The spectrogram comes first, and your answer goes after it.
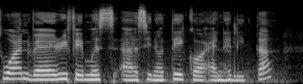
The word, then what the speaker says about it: Angelita: So they have this one very famous cenote or analita. It's actually spelled as Angelita because so the G is pronounced as a J.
